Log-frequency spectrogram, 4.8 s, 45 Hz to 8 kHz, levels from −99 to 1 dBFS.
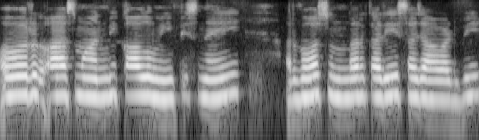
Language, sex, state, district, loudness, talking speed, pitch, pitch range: Garhwali, female, Uttarakhand, Tehri Garhwal, -15 LUFS, 150 wpm, 225 Hz, 220-235 Hz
